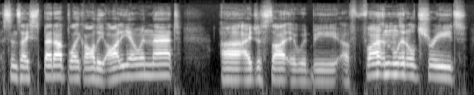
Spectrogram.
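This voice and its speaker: Clear-voiced man rambling casually, dry close sound. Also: fairly high pitch, unhurried, dry recording. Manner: hesitant, self-deprecating, sweary. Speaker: YouTube host and TV critic. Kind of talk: rambling casual solo commentary.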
